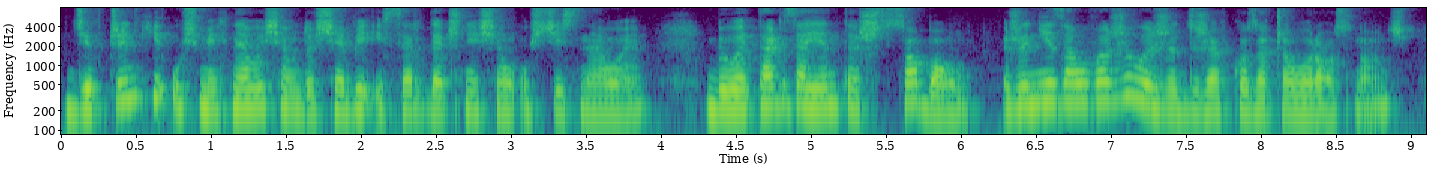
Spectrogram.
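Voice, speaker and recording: A woman reads a children's story aloud in a gentle, measured manner. Her voice sits at an ordinary middle pitch. The delivery is calm, unhurried storytelling. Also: gravelly.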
